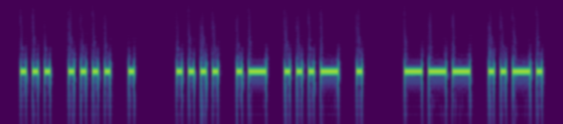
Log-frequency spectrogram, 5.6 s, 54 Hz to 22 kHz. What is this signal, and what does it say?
Morse code, heard as a keyed tone, about 20 wpm, 700 Hz. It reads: SHE HAVE OF
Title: Sentences from Top 1000 Words - Review Part 3 - 20wpm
